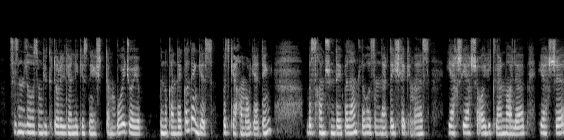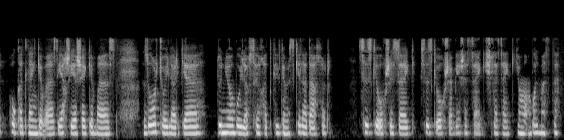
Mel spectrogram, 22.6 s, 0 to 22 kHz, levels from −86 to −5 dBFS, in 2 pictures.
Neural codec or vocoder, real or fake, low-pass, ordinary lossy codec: none; real; 7.2 kHz; MP3, 48 kbps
